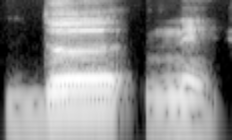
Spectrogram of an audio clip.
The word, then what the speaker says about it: donner: Le verbe numéro 20, c'est donner. Qu'est-ce que ça signifie donner? Dar. ¿Ok? Y no me vayan a pronunciar la R. Recuérdense que con los verbos al infinitivo pronunciamos al final E.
